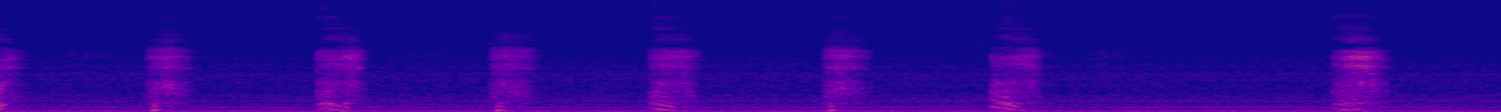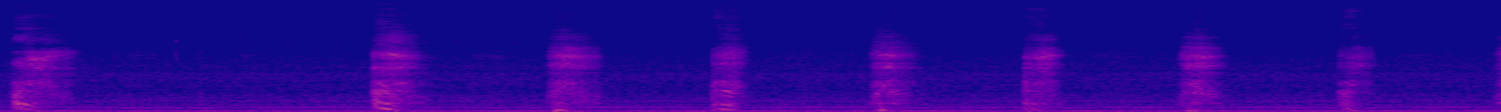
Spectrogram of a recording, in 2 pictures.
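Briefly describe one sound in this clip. A man grunts with effort again and again, close by.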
